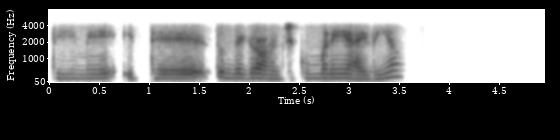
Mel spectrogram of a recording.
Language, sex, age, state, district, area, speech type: Dogri, female, 30-45, Jammu and Kashmir, Reasi, urban, conversation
